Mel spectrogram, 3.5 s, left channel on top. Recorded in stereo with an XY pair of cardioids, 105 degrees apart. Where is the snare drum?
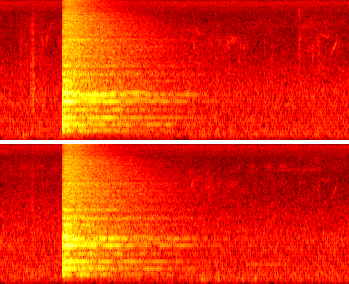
15° left, 2.5 m.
